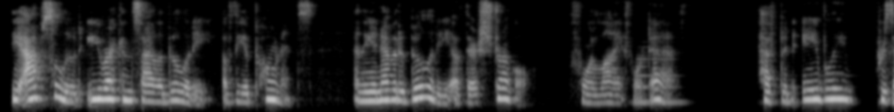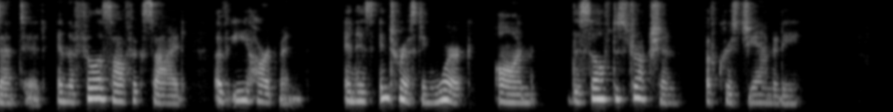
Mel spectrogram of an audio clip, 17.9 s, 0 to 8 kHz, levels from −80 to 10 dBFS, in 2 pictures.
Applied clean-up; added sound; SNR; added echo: neural mask model DeepFilterNet 3.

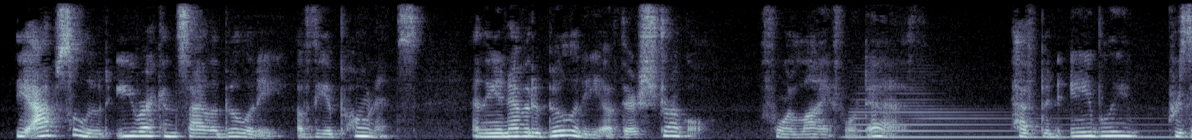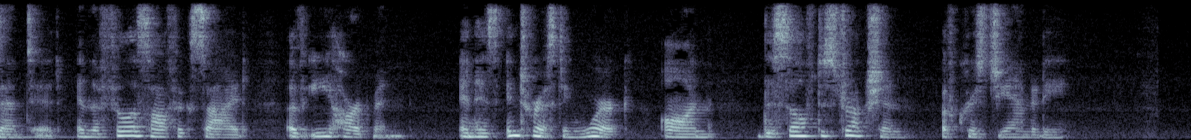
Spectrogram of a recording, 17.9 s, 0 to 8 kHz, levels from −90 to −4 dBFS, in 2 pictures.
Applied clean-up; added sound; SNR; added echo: none; Wind instrument, woodwind instrument; 13 dB; none.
